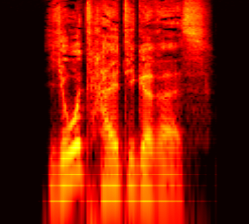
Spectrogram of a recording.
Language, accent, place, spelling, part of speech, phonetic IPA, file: German, Germany, Berlin, jodhaltigeres, adjective, [ˈjoːtˌhaltɪɡəʁəs], De-jodhaltigeres.ogg
- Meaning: strong/mixed nominative/accusative neuter singular comparative degree of jodhaltig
